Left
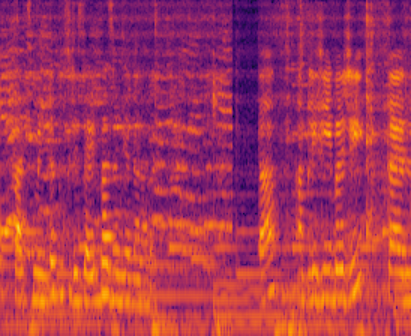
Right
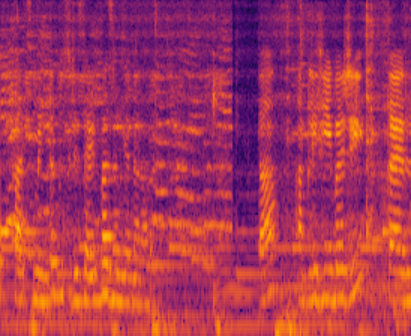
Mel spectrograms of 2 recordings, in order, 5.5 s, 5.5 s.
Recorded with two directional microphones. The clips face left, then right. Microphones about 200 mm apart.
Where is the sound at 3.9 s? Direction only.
55° left (ahead or behind).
